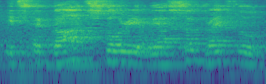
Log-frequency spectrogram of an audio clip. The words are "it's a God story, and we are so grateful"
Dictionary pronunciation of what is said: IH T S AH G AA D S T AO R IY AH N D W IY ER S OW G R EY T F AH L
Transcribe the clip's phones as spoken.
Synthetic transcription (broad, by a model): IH T S AH G AA D S T AO R IY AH W IY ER S OW G R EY T F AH L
